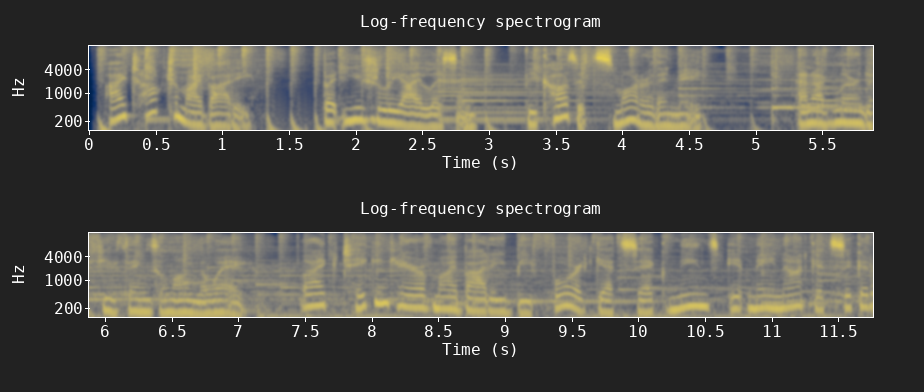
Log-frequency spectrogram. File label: Commercial, Voice Over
